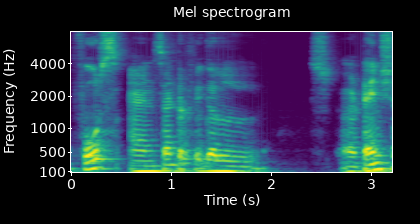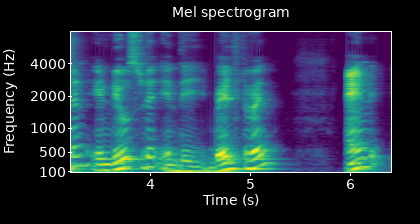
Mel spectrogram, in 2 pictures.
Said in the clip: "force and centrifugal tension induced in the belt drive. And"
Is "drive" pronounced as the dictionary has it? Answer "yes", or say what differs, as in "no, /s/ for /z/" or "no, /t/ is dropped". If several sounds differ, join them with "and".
no, /v/ is dropped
